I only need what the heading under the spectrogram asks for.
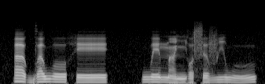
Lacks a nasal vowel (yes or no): no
